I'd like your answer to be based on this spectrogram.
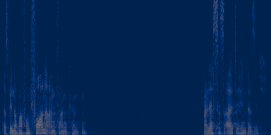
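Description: Prediger mit hallender Kirchenstimme. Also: male voice, medium pitch, steady tone, normal speed, long reverb tail, slight background noise. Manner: conversational, asks questions and answers them himself; acts out the biblical dialogue with raised, emphatic voice. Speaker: preacher. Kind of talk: Pentecost sermon. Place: church.

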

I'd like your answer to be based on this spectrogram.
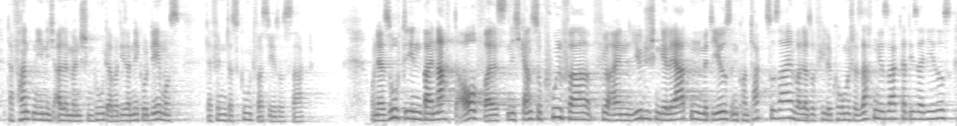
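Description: A fairly high-voiced man preaches in a church, and his words ring out with a long reverb through the hall. He talks casually, puts questions to his listeners and answers them himself, and grows louder and more emphatic when he retells the biblical dialogue. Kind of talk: Pentecost sermon.

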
